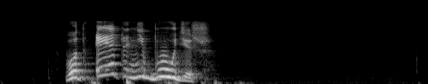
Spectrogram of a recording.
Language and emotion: Russian, angry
